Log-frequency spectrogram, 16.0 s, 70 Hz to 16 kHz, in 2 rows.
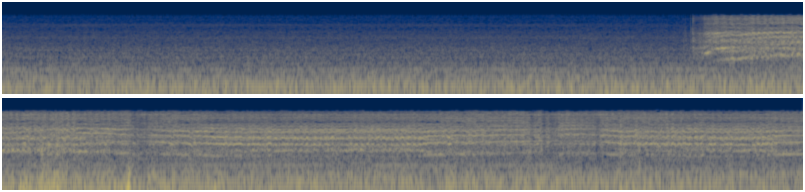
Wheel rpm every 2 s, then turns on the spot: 0, 0, 0, 60, 160, 160, 160, 160.
none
